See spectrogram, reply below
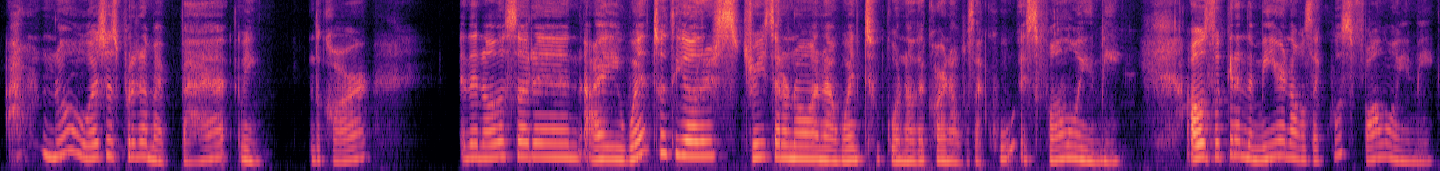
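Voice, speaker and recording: A woman's voice: fairly high pitch, moderate pace, gravelly, warm tone. A woman casually retelling a dream in a rambling, giggly way, full of fillers. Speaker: storyteller.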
